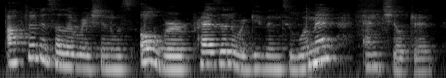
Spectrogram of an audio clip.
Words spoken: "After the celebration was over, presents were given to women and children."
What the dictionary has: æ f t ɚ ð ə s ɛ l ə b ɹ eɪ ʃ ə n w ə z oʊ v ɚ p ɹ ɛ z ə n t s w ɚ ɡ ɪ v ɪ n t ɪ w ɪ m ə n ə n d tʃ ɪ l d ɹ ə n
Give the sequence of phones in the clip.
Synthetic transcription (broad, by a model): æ f t ɚ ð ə s ɛ l ə b ɹ eɪ ʃ ə n w ə z oʊ v ɚ p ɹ ɛ z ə n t w ɚ ɡ ɪ v ɪ n t ɪ w ɪ m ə n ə n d tʃ ɪ l d ɹ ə n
